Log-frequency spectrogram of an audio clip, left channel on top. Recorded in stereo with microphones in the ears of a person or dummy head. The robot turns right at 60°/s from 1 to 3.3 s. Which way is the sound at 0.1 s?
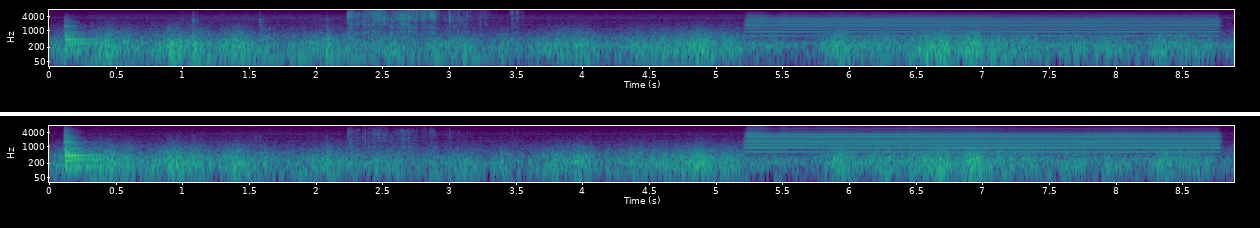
70° right (ahead or behind).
